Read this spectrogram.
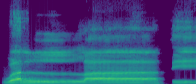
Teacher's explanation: lamnya dibaca double, ya, ada tasdidnya.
